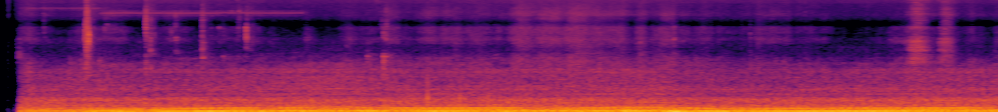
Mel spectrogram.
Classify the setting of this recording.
car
